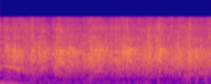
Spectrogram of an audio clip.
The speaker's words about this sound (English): A Minneapolis police officer is applauded as he leaves North Memorial Hospital early Saturday morning after receiving treatment for a gunshot wound suffered on duty.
